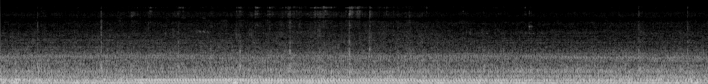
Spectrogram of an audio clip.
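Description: SYM motorbike engine running steadily while riding a narrow hill road, with road and wind noise on the microphone.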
